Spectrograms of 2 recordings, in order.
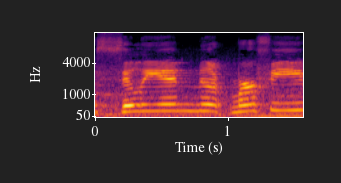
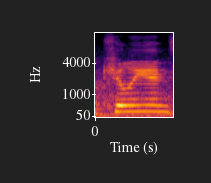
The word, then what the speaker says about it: Cillian: dude acted out by I think you pronounced the same Cillian Murphy or Killian still I think it's Cillian Murphy his name is Tommy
